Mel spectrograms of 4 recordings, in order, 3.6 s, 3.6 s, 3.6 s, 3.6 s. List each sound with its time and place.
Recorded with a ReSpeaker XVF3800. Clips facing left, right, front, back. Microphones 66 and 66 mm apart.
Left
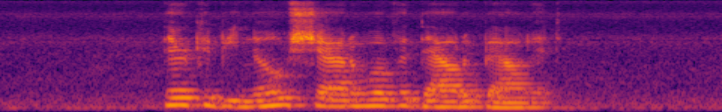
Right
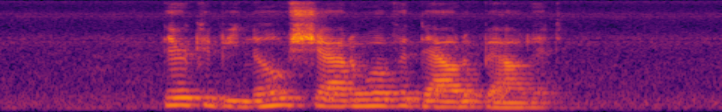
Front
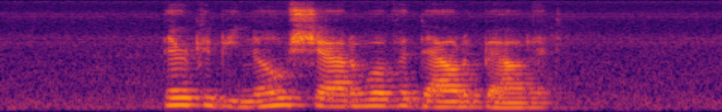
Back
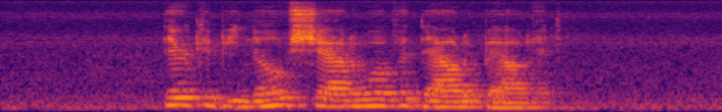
0.8 s a man speaking: 5° right, 1.5 m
